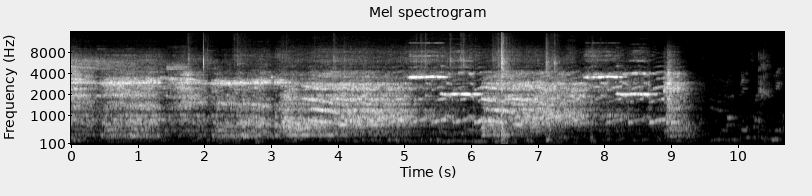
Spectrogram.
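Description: Cryo Chamber Corpse Halloween animatronic playing its built-in sound effects through its own speaker: a dense, steady electronic soundtrack with a high-then-lower two-note beep about halfway through and again near the end. It stops about nine seconds in as the corpse sinks back into its chamber.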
